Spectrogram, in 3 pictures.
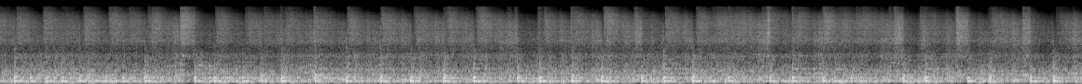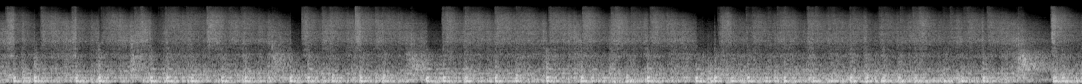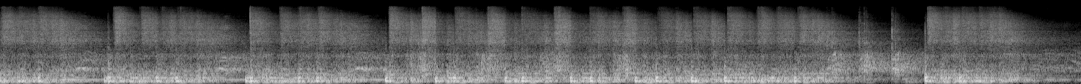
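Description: Lion dance drum beaten with sticks together with clashing hand cymbals, playing a fast, continuous, driving rhythm.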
